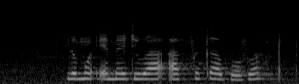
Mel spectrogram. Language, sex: Southern Sotho, female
